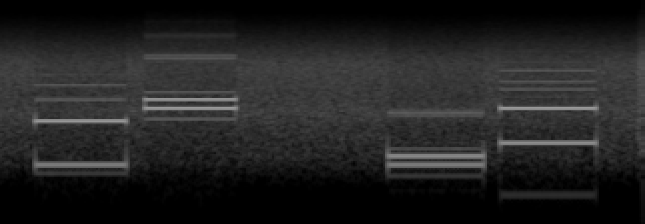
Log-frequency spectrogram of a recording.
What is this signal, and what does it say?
Aircraft SELCAL, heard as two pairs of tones, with radio hiss and a squelch burst at the end. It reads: AL-QS AC-FQ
